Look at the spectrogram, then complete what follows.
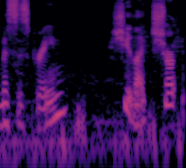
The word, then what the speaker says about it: Greene: Greene, that's Greene with a silent E at the end, discovered that they were expecting a baby girl.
